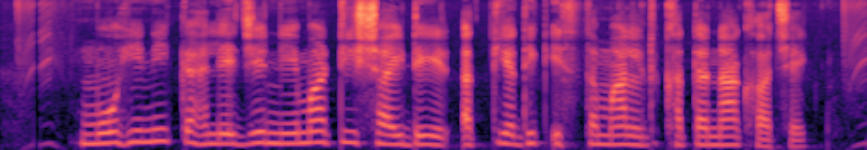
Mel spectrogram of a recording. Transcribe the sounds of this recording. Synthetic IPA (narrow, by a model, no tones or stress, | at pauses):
moːɦinikəɦled͡ʒeneːmaːʈiʃaːjɖeːɾət̪jəd̪ʱikist̪eːmaːlkʰɐt̪əɾnaːkhət͡ʃʰek̚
